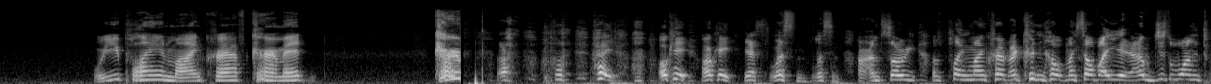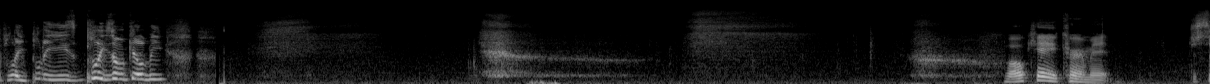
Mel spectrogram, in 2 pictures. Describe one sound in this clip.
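A young man talks close to the microphone with animation.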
